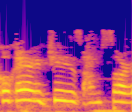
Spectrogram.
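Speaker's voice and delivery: high-pitched mock apology; chastened son, imitated. Son apologizing to his cussing mom, mock defensive. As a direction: back down like a scolded kid, voice up. Scolded son backs down, retold.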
